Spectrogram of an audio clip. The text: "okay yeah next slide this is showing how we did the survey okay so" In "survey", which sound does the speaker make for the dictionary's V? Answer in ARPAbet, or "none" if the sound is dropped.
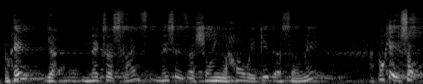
W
